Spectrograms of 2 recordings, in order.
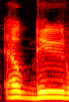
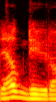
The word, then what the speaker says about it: Elk Dude: You can find me at Elk Dude YT on Twitter and Instagram, or you can find me at Elk Dude on YouTube just the way it's spelled.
